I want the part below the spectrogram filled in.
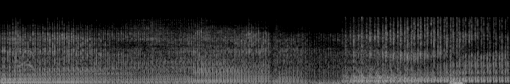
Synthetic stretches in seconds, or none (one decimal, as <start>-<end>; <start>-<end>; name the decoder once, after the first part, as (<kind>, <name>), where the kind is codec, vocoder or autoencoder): none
